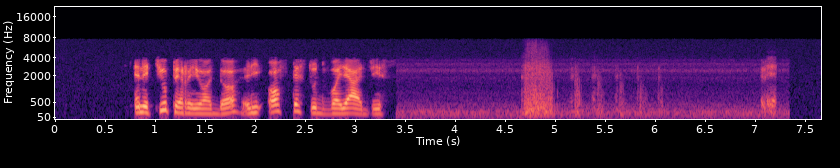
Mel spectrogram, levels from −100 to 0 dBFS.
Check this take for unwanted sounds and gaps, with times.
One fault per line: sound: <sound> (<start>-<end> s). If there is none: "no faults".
sound: laugh (4.6-6.2 s)
sound: laugh (7.1-7.2 s)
